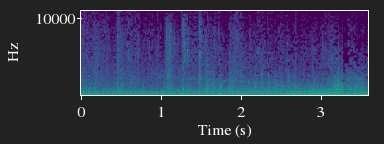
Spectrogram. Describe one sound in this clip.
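Footsteps clang on a metal walkway.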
